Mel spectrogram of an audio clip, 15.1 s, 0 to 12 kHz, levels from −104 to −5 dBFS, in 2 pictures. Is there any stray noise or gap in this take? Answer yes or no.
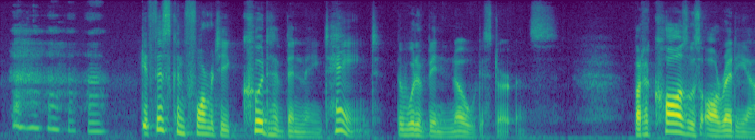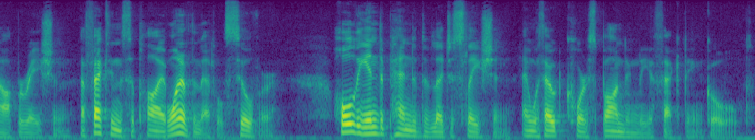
yes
